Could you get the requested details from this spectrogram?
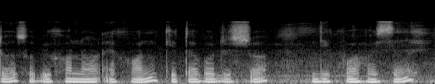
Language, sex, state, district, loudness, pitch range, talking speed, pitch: Assamese, male, Assam, Kamrup Metropolitan, -16 LUFS, 120-130 Hz, 95 wpm, 125 Hz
